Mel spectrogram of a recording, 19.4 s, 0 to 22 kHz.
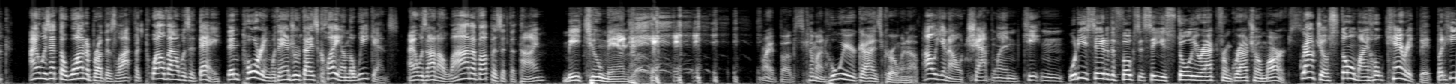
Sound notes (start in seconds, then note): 8.4 laughs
